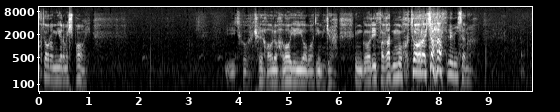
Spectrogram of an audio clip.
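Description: A man speaks forcefully and tensely, close by.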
